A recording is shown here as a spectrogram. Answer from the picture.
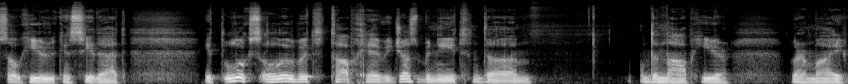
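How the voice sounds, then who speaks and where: This man has a very deep, low pitch and a dark, mellow tone, and he speaks at a fairly slow pace. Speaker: woodturner. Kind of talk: tutorial.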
